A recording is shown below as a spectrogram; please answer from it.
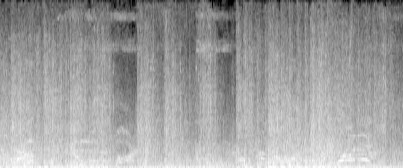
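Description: Rockets and gunfire in the video game Freedom Wars: a dense, continuous barrage of bursts and explosions with whistling streaks cutting through, loud throughout a chaotic battle.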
